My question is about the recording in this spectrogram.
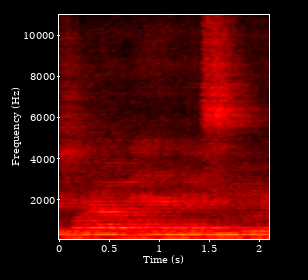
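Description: A woman's voice sounding at one nearly unchanging pitch, drawn out and chant-like rather than ordinary speech, with a short hissing 's'-like sound about one and a half seconds in.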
